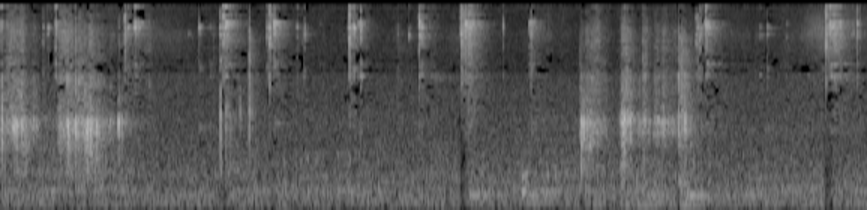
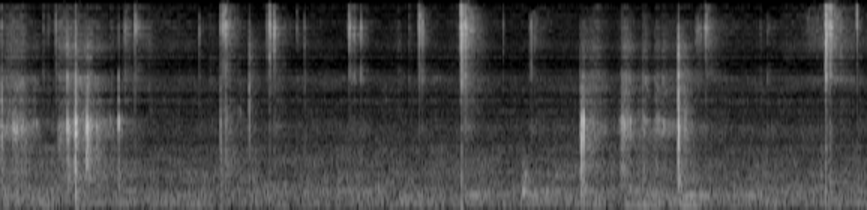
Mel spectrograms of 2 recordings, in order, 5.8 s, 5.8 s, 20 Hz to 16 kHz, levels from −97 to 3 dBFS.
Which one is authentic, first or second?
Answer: first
